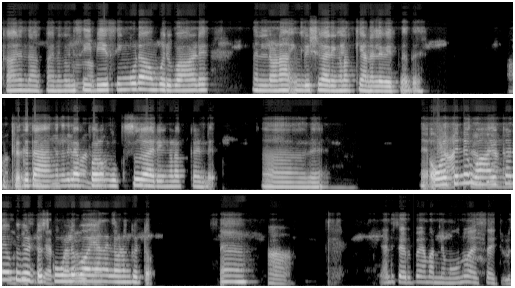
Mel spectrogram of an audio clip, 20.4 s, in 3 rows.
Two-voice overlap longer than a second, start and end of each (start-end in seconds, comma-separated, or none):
7.3-9.0, 12.7-15.2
